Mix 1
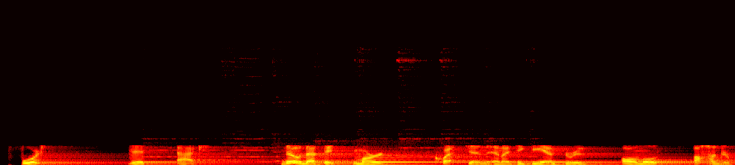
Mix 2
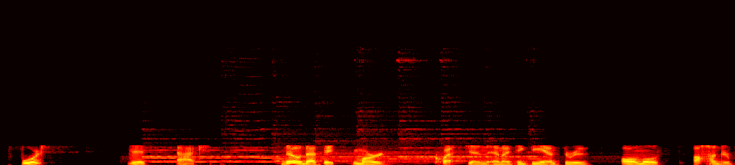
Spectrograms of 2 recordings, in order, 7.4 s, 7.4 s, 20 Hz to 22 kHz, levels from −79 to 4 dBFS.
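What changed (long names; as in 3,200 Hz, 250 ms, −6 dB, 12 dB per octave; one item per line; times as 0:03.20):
background: remove phaser with its sweep stopped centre 2,300 Hz, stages 4
reverb: off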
